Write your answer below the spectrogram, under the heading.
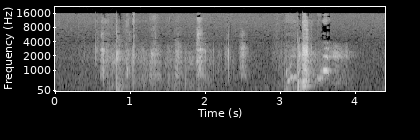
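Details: Excited puppy greeting its returning owner; quick breathy panting in short irregular bursts, a louder burst of huffs near the end, with a person speaking around it.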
